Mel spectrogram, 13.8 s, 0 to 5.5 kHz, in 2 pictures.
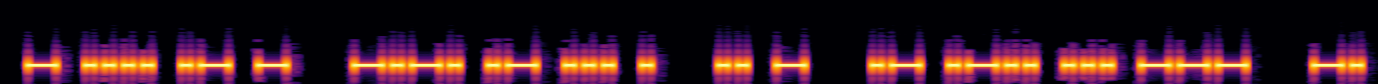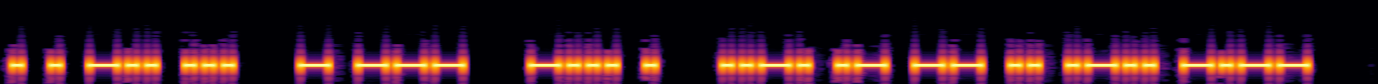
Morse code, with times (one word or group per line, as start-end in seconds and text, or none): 0.2-1.5 THAT
1.8-3.3 CASE
3.6-4.1 IT
4.4-6.3 ALSO
6.6-8.1 NEEDS
8.4-9.2 TO
9.6-10.2 BE
10.5-13.5 FAMILY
